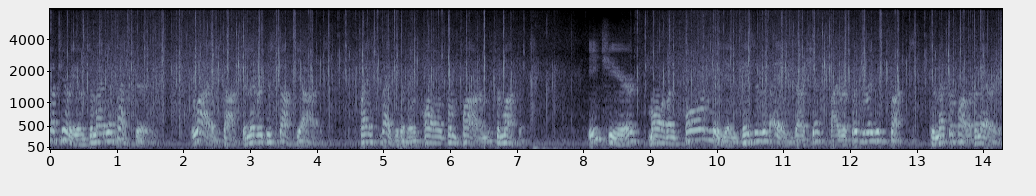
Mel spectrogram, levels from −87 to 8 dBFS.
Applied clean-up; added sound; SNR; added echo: none; Applause; 12 dB; reverberation time 0.5 s.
